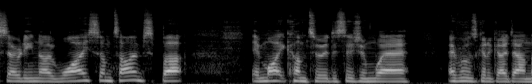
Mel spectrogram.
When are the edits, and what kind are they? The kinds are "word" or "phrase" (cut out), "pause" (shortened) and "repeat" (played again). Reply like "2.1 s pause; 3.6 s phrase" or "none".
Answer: none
